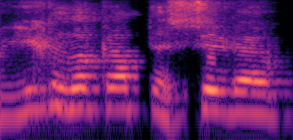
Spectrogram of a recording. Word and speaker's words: pseudo: So you can look up the pseudo. It's PS O U D O Scorpio. Scorpion might silent P in the front.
